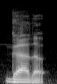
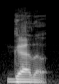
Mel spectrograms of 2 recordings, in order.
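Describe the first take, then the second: Both takes have the same delivery.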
